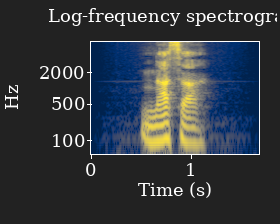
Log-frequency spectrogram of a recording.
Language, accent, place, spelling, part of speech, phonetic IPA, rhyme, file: German, Germany, Berlin, nasser, adjective, [ˈnasɐ], -asɐ, De-nasser.ogg
- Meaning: inflection of nass: 1. strong/mixed nominative masculine singular 2. strong genitive/dative feminine singular 3. strong genitive plural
